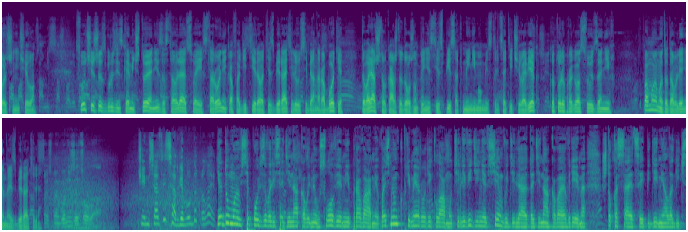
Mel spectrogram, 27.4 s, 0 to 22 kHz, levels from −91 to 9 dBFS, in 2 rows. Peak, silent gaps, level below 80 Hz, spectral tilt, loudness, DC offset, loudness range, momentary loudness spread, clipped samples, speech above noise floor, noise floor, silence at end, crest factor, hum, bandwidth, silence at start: -6 dBFS; none; -44 dBFS; -5.5 dB/octave; -24 LUFS; under 0.1%; 4 LU; 9 LU; under 0.1%; 28 dB; -52 dBFS; 0 s; 16 dB; none; 16 kHz; 0 s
